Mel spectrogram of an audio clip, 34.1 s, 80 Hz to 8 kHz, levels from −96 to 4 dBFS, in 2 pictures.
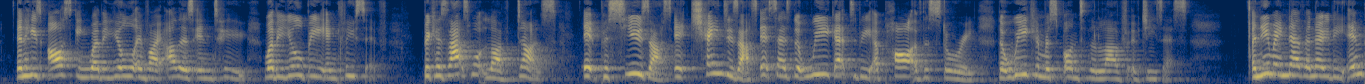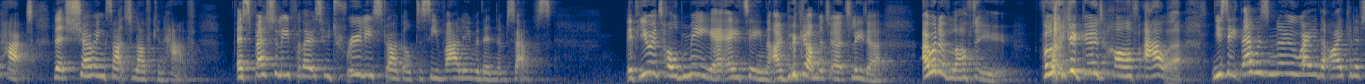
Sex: female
